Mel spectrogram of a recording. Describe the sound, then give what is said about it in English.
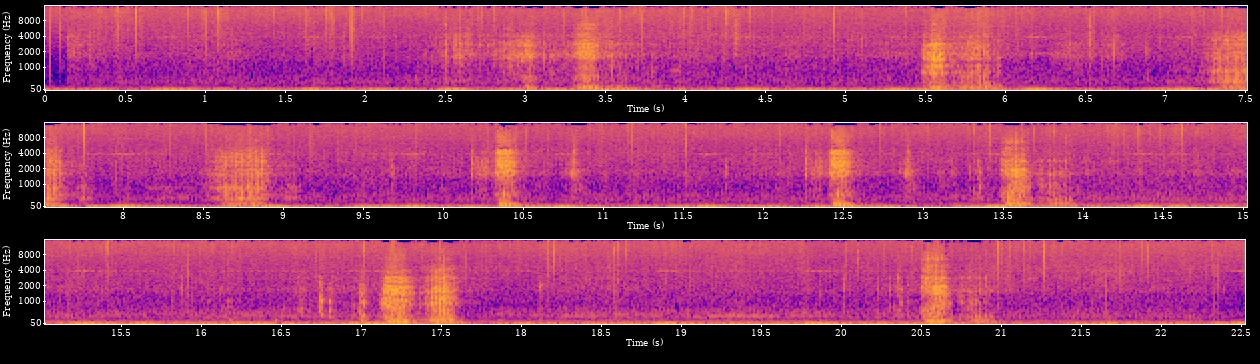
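A bull reindeer's rutting call: a run of deep, rough grunts repeated every couple of seconds at an uneven pace, fairly loud over a low steady rumble, with no talking. “the reindeer. The rutting call of the bull.”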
